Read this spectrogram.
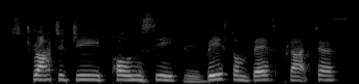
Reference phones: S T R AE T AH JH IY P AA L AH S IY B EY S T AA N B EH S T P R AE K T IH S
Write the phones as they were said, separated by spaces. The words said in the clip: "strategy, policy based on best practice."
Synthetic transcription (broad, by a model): S T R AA T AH JH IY P AA L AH S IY B EY S T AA N B EH S P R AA K T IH S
